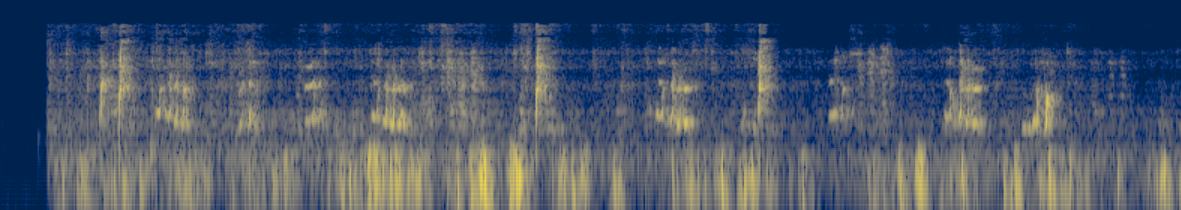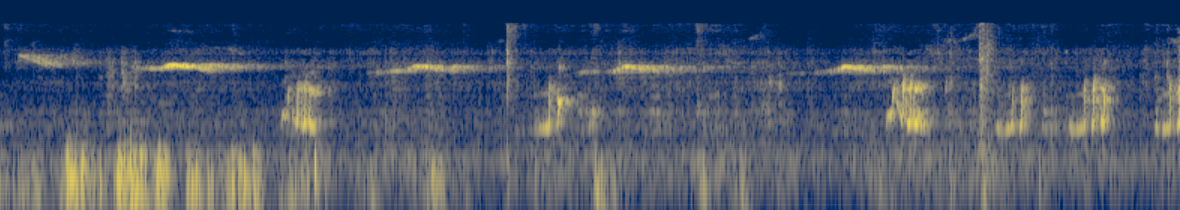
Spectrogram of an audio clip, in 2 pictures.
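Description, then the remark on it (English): Wild turkeys purr in a steady low, rolling rattle, broken by sharp, irregular clucks. About midway it leads into fighting, with thin high-pitched squeals and whines and fighting purrs over the continuing purring. “This next clip is a bunch of purring and clucking, and then it leads into fighting and fighting purr.”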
